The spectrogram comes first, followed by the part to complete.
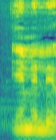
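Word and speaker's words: MLA: গুলি আলোচনা করব তো mister Das ইজ এন এমএল এ হবে ওকে তো এমএল এর আগে আমরা কি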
